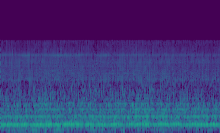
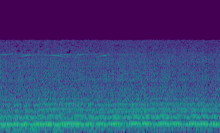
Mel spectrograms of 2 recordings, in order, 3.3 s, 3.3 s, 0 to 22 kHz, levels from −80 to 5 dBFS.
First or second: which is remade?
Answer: first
